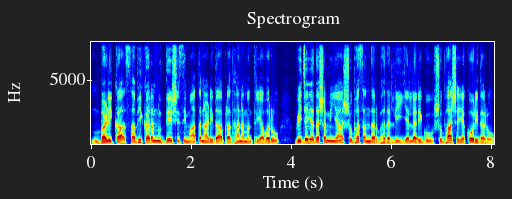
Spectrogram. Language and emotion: Kannada, neutral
